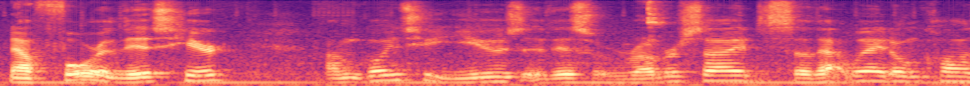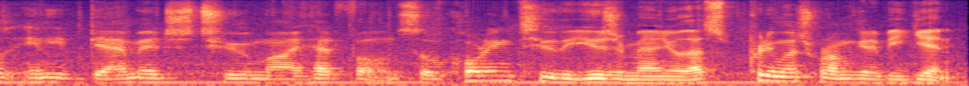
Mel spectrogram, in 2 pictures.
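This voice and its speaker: Hosting a hands-on product how-to, a man describes each step casually as he goes, his mid-range voice moving at normal speed with hardly a pause. Background noise can be heard.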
